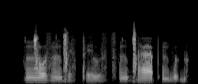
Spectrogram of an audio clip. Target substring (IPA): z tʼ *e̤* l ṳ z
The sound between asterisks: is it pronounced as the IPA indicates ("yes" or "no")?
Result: yes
